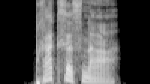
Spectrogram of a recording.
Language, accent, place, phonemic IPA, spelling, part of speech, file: German, Germany, Berlin, /ˈpʁaksɪsˌnaː/, praxisnah, adjective, De-praxisnah.ogg
- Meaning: practical (rather than theoretical)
